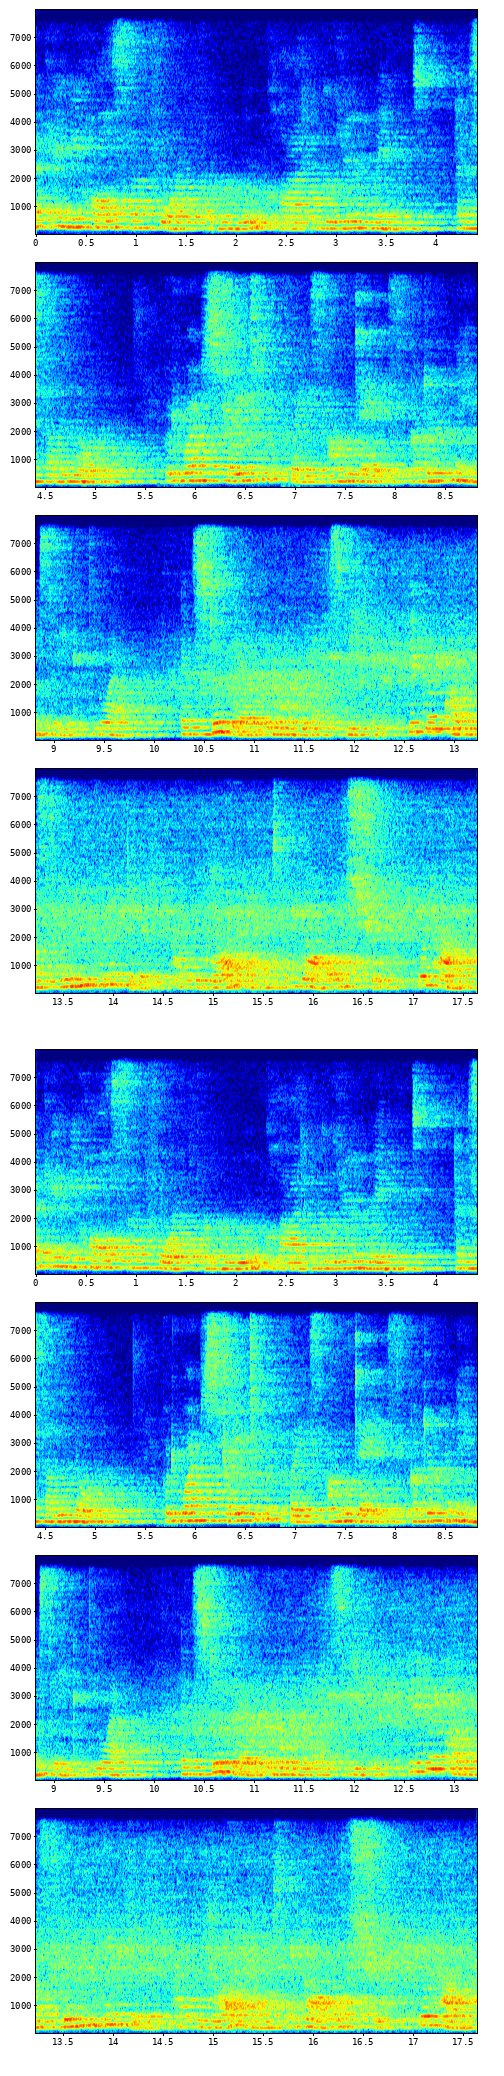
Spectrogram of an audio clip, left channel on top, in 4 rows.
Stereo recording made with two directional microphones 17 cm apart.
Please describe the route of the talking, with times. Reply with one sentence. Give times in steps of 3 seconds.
You can hear the talking on the right from 0 s, in the centre from 9 s and on the left from 12 s.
